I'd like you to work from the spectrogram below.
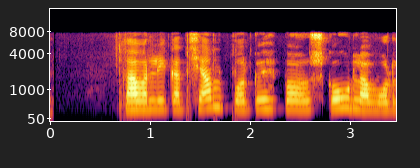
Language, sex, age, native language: Icelandic, male, 11, Icelandic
